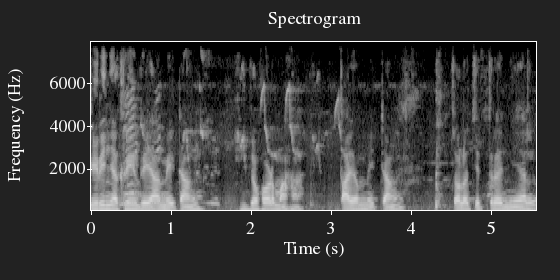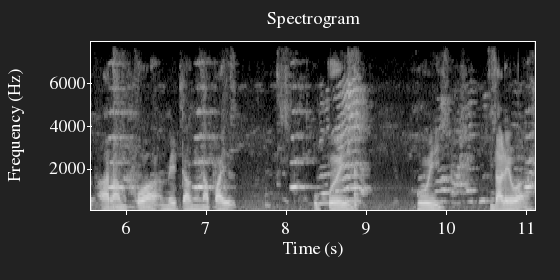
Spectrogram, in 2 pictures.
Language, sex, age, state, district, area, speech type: Santali, male, 18-30, West Bengal, Dakshin Dinajpur, rural, read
